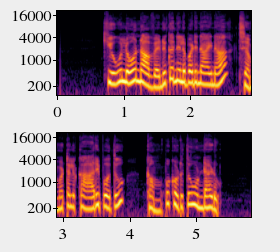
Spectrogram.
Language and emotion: Telugu, disgusted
